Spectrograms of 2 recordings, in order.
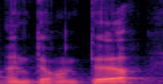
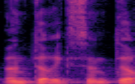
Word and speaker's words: Hunter × Hunter: Le titre original se prononce bien Hunter Hunter, mais c'est pas non plus la peine de faire les puristes. Je l'ai appelé Hunter x Hunter une bonne partie de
